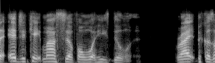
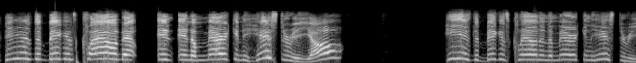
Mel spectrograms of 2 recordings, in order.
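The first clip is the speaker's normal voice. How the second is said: higher and louder all through; loud outburst; 8 semitones higher, 7 dB louder than usual. Real, not acted. Streamer shouting to chat that Trump is a clown, loud.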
